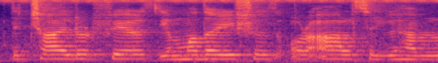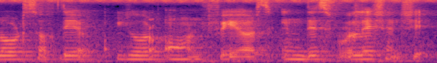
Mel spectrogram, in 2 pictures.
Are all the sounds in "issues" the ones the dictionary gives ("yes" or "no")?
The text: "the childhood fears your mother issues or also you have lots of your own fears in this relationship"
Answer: yes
